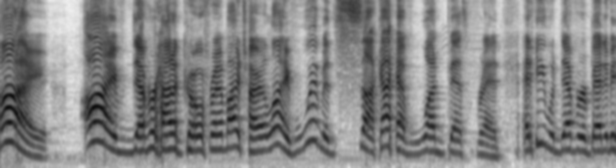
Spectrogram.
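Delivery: very loud, high, cocky swaggering nerd voice. Imitating the swirly glasses nerdy boy character: imitating a swaggering nerdy boy. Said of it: "walk with such swagger and confidence".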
